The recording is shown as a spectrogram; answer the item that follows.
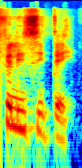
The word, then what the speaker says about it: Félicité: As Empress, she's Empress Félicité.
